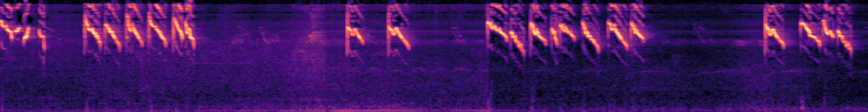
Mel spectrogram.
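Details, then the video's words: Oriental white-eye kept in a cage, used as training song for other birds: bursts of high, sweet descending notes in rapid clusters of four to six, separated by quiet gaps with faint low background rumble. "Masteran Pleci Durasi Panjang – Suara Halus dan Bertenaga!"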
